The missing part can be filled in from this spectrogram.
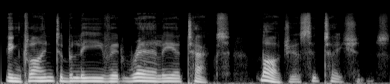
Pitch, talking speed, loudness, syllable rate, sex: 140 Hz, 125 wpm, -16 LUFS, 5.4 syllables/s, male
